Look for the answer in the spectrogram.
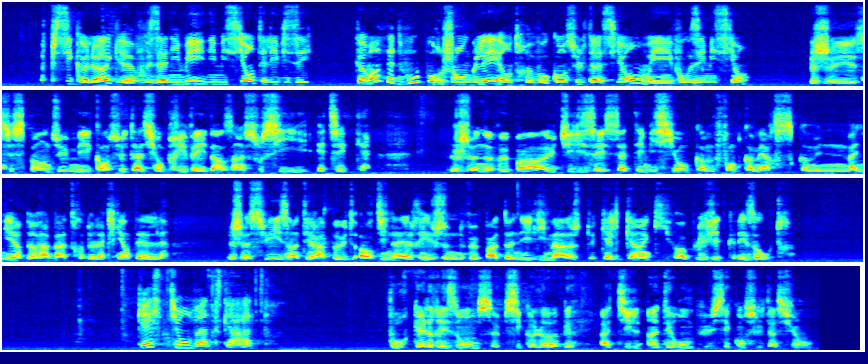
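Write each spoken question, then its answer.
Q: Pour quelle raison ce psychologue a-t-il interrompu ses consultations?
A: Pour des raisons éthiques : il ne veut pas utiliser l'émission pour attirer des clients.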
